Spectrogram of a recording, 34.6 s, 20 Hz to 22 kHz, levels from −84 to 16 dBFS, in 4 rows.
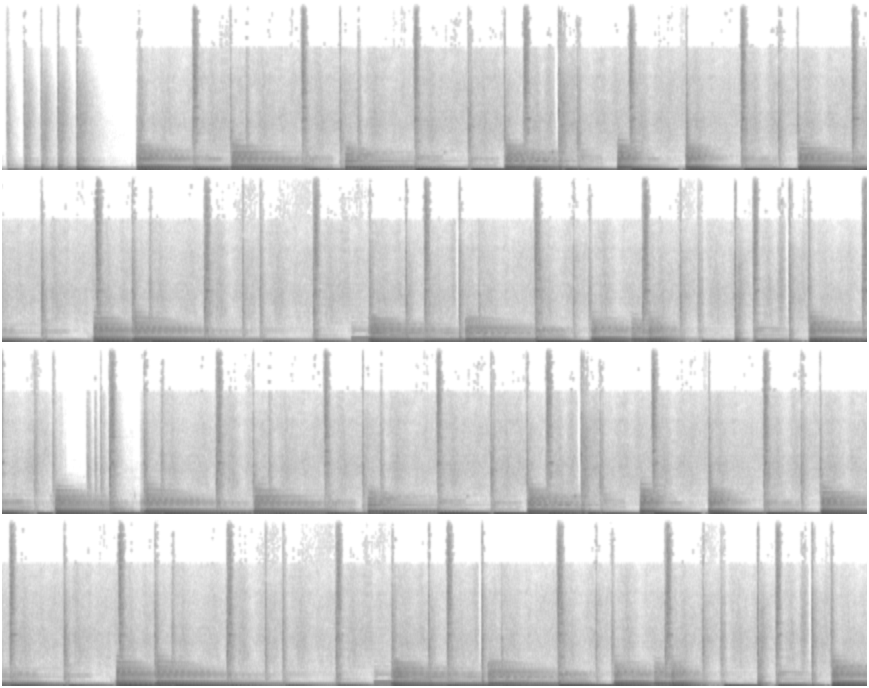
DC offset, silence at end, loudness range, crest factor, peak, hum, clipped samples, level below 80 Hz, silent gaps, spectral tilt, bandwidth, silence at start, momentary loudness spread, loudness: under 0.1%; 0 s; 4 LU; 14 dB; -10 dBFS; none; under 0.1%; -26 dBFS; none; -6.5 dB/octave; over 20 kHz; 0.05 s; 10 LU; -27 LUFS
